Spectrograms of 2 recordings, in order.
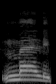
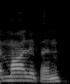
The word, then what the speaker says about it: Marylebone: open up in men I merely but not my leben I've said it right I don't know I can never say that word right neither then road yeah marylebone which is where it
